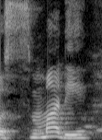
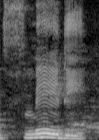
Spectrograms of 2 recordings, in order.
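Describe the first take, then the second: First: "smaddy" with short a and sharp D; Patois pronunciation. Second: "smady" with a long A, like "may"; misreading pronunciation. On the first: Explaining the double D, "smaddy" with short a. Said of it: "sharpens the D sound". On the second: Showing what one D would give, "smady" with long A. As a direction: say "smady" as smay-dee. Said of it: "spell it with one D". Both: Shown as a demonstration.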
